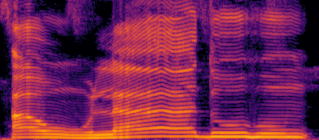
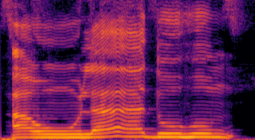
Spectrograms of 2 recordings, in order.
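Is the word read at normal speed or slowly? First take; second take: slowly; normal. First: The word is read at a slowed pace. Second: The word is read at a normal pace.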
